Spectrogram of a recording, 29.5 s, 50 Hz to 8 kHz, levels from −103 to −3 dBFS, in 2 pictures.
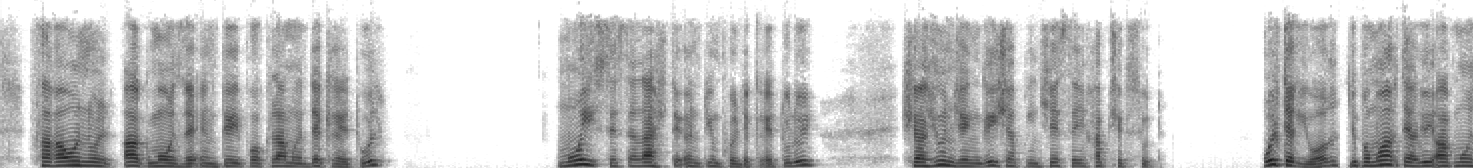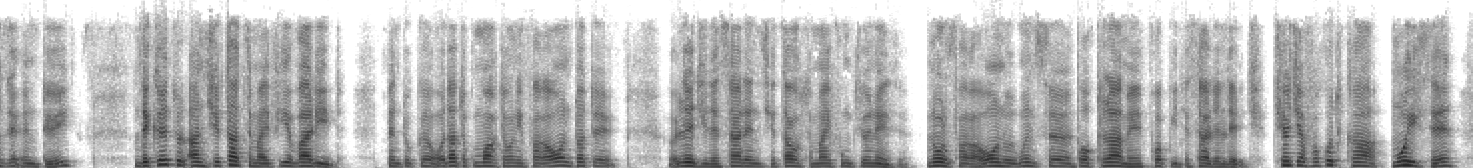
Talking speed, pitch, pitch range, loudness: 120 wpm, 160 Hz, 145-175 Hz, -27 LUFS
